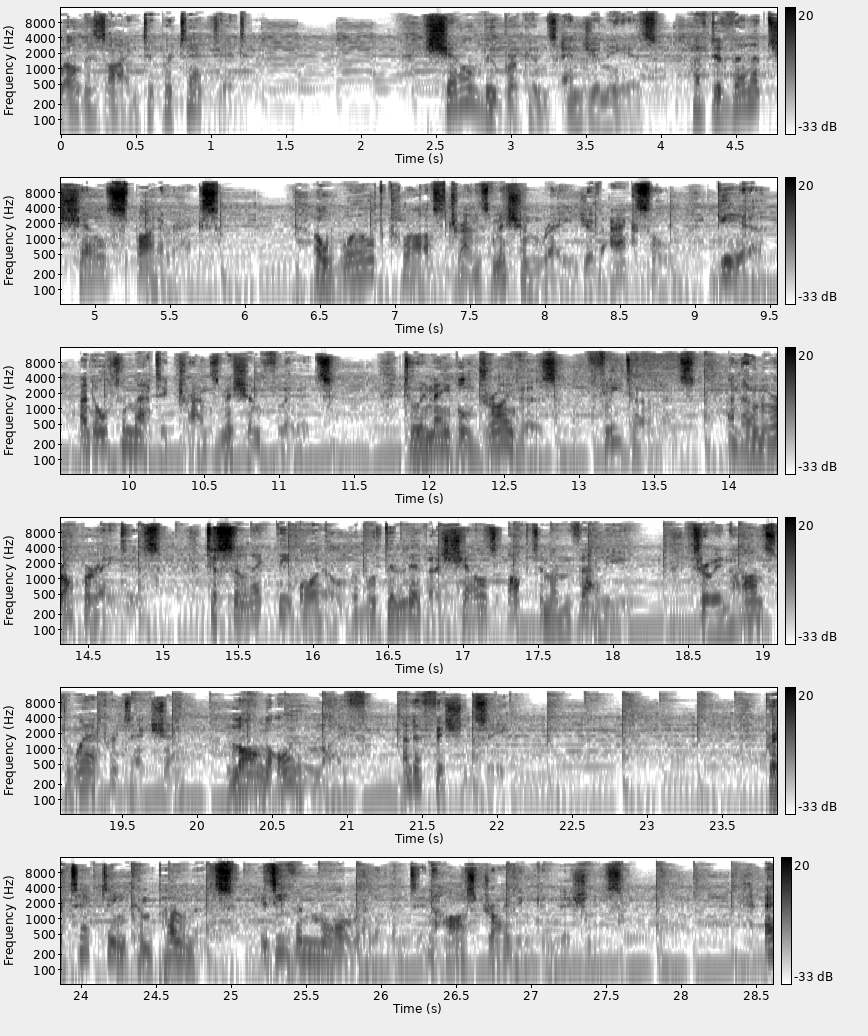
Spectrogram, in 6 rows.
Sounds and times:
Speech: 0:00.0 - 0:01.3, 0:02.4 - 0:22.1, 0:23.8 - 0:27.7
Music: 0:00.0 - 0:28.6.

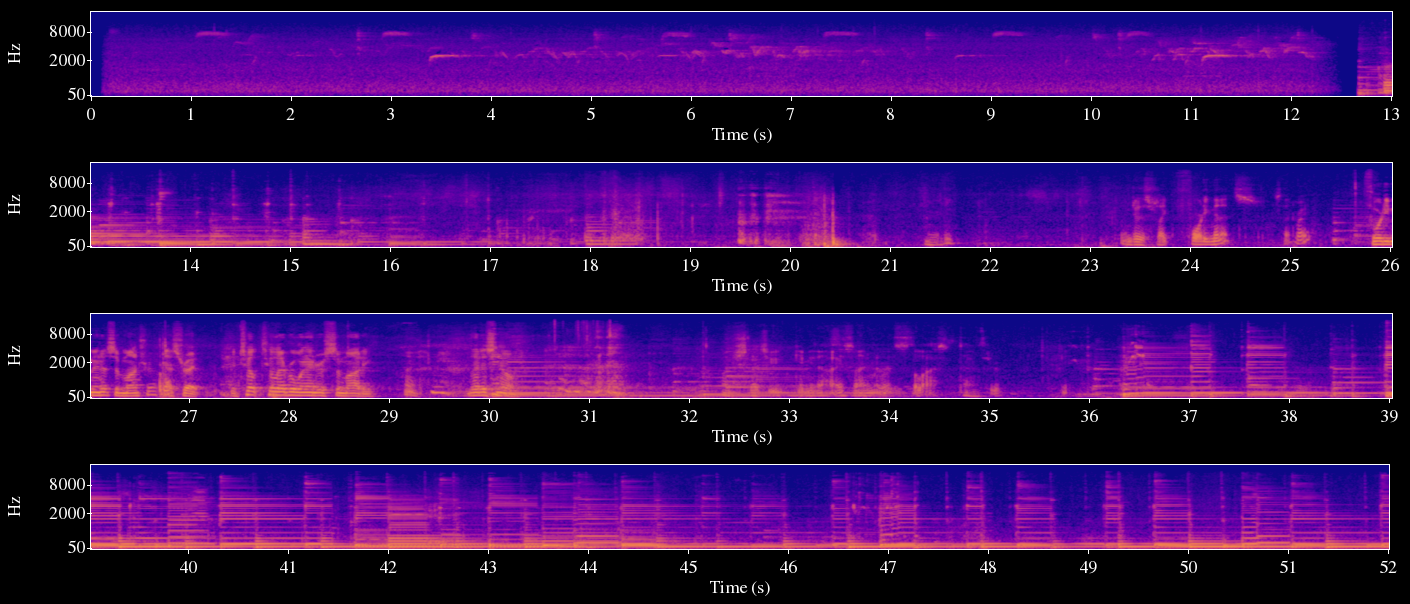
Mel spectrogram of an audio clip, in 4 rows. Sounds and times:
Environmental noise: 0:00.1 - 0:52.0.

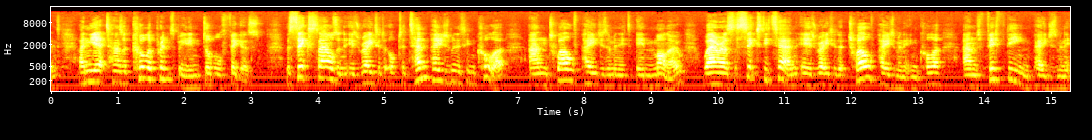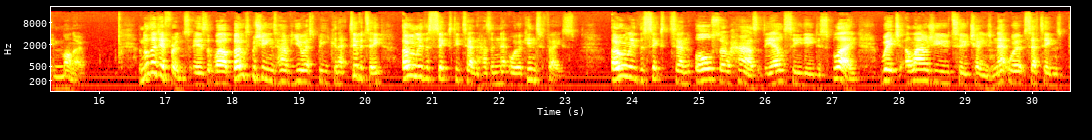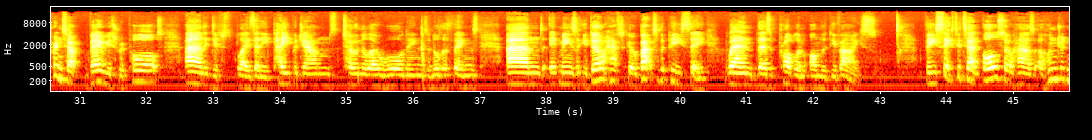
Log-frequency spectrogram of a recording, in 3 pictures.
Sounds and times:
Speech: 0:00.0 - 0:15.8, 0:16.6 - 0:43.0, 0:43.7 - 0:45.8.

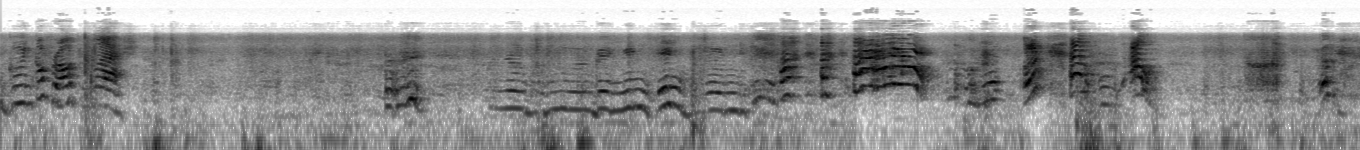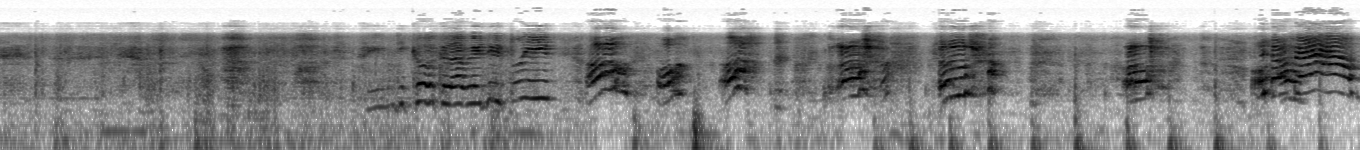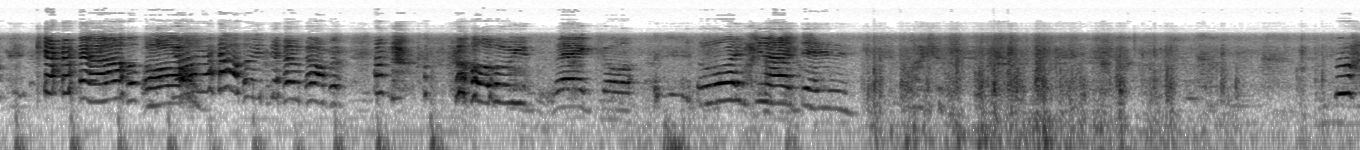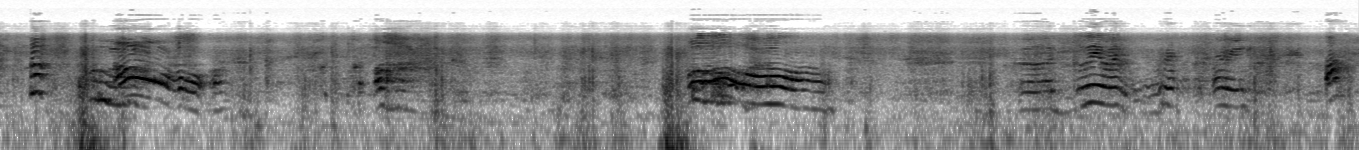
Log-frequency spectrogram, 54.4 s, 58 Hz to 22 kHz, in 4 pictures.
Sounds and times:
Speech: 0:26.1 - 0:30.7.

